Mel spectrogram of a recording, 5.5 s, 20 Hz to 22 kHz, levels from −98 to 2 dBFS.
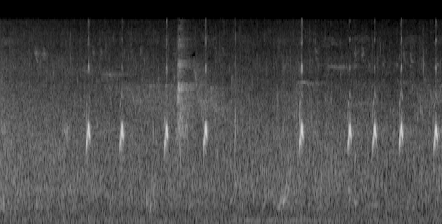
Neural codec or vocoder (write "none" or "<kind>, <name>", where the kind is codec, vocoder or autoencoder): none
